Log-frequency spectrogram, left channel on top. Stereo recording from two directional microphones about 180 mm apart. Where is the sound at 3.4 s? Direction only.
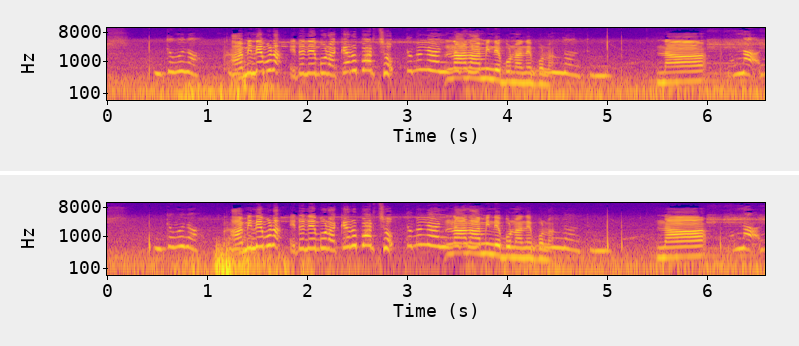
10° right (ahead or behind).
